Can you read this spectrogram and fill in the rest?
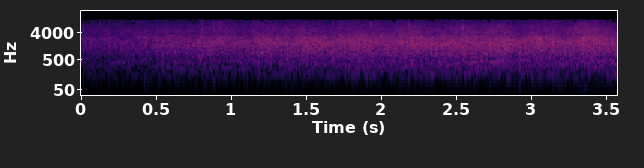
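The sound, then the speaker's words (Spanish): An audience applauds steadily as two people from camisasblancas.com are called up to draw, a dense wash of many hands clapping that holds a constant, fairly loud level throughout without any voices. “Un aplauso.”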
